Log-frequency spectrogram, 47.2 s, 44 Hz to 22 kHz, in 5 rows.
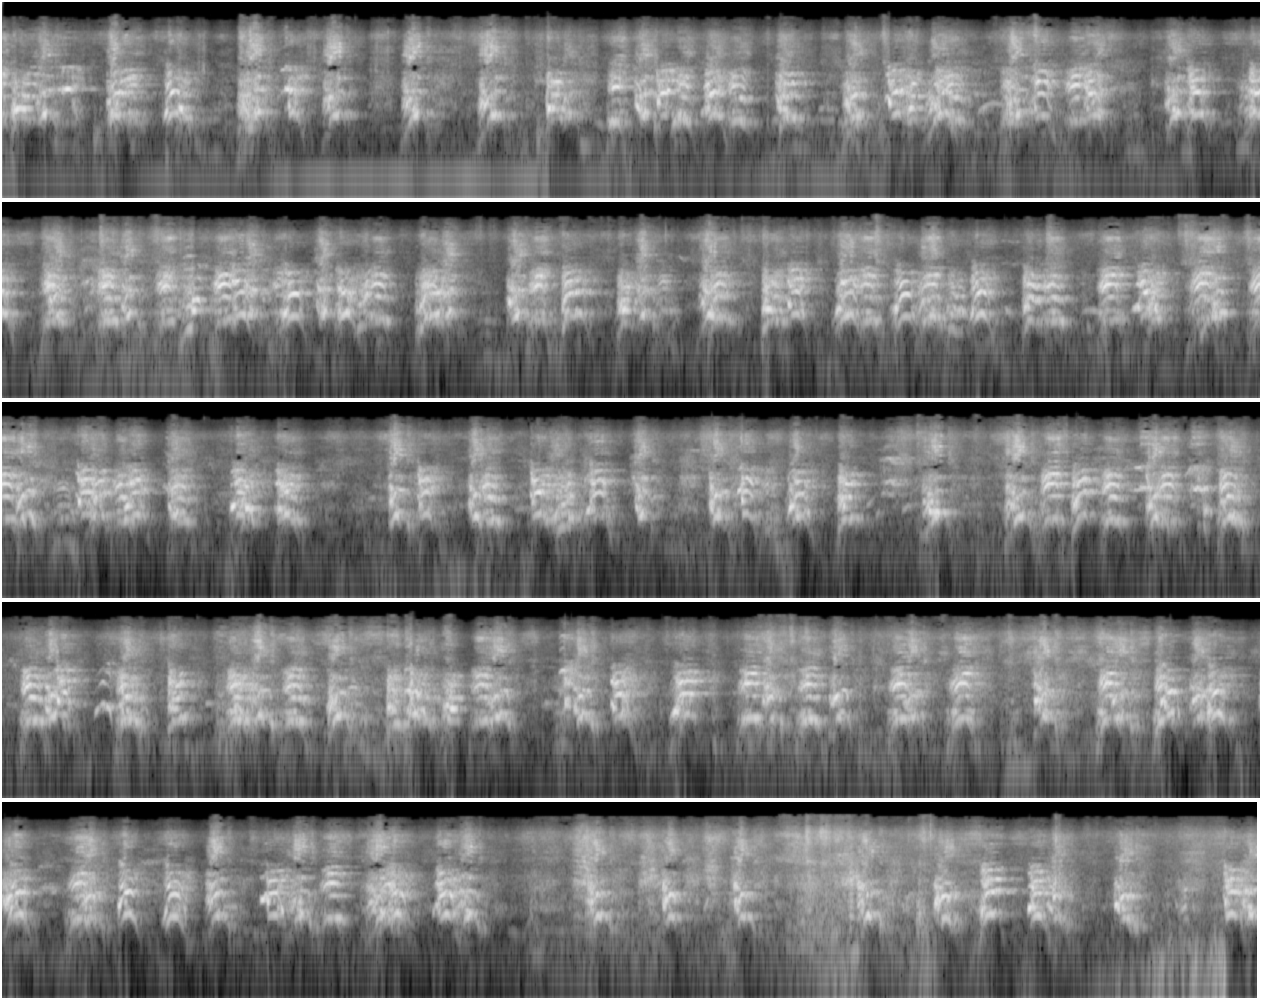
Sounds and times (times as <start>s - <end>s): Bow-wow: 0.0s - 21.2s, 21.8s - 41.4s, 42.1s - 43.5s, 44.1s - 47.1s.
